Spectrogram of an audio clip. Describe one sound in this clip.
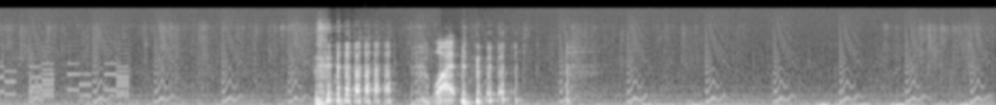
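Short electronic blips chirp rapidly as game text types out.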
